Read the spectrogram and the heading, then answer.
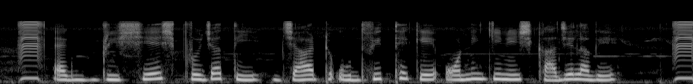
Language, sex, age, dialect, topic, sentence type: Bengali, female, 18-24, Northern/Varendri, agriculture, statement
